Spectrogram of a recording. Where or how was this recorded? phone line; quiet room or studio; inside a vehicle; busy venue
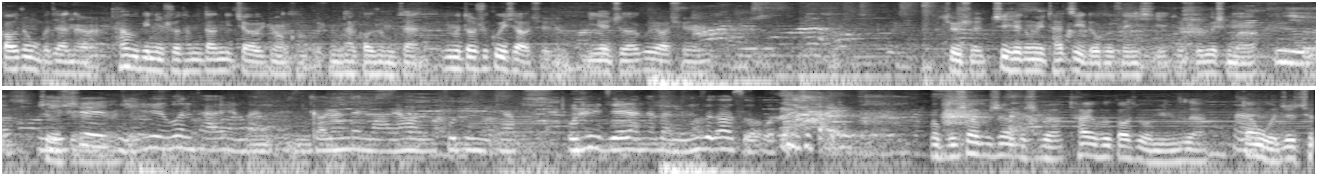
busy venue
